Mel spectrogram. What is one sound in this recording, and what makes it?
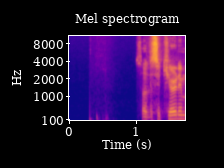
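A man speaks clearly into a microphone, heard through a loudspeaker.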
